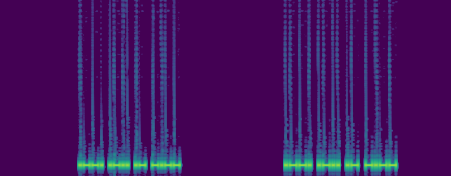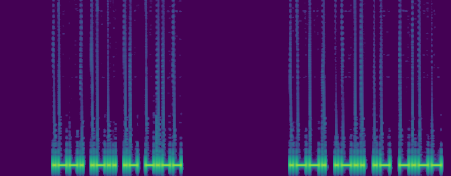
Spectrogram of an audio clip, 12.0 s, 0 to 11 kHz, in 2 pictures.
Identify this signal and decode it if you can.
Morse code, heard as a keyed tone, about 34 wpm, 700 Hz. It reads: PLAY PLAY PLAY PLAY
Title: Speed-Racing Top 200 Words 28wpm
